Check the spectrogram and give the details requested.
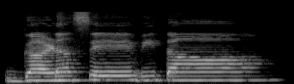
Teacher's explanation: This is not na, but nasalized na. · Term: nasalized nakara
